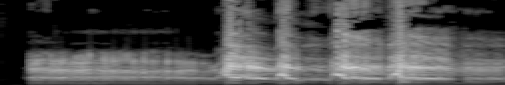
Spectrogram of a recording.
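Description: Dogs growl from under a chair, starting with a sustained, rumbling, harmonic snarl that then breaks into a few louder, sharper growling bursts, with no voices heard.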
